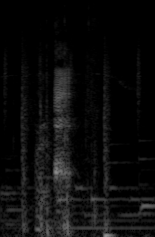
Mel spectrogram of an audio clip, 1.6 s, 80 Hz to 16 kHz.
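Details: 16-year-old with Tourette's syndrome, diagnosed at age 6, demonstrating a recently developed vocal tic: sniff, stomach tightening and held breath, then a short forced voiced "ah" burst on exhaling, over background music.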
